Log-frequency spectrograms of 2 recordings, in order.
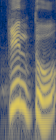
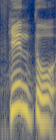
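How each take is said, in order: The two takes are said the same way.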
